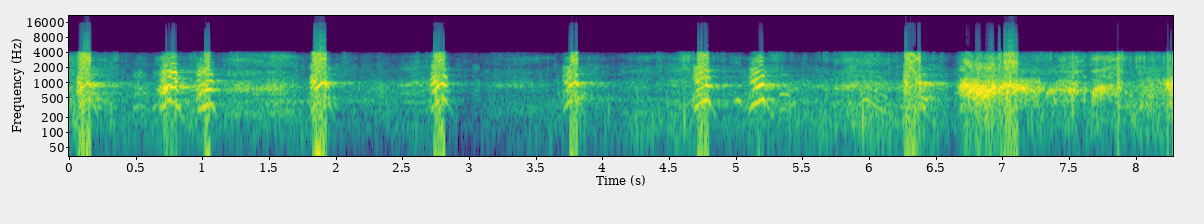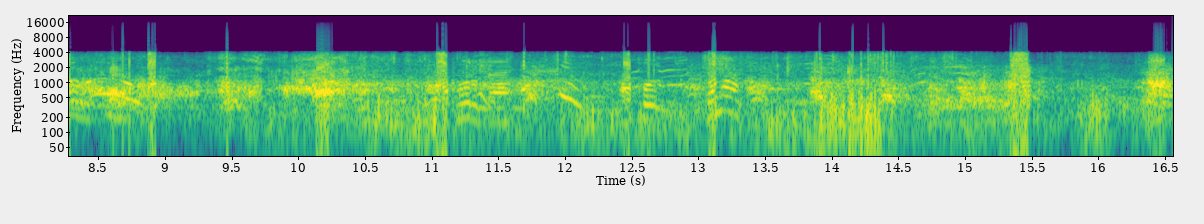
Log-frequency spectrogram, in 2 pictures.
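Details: Pet Rottweiler on a walk, restrained on slack, confronted by two stray aggressive dogs in their territory: sharp repeated barks and snarls in a tense fight over a chaotic background.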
